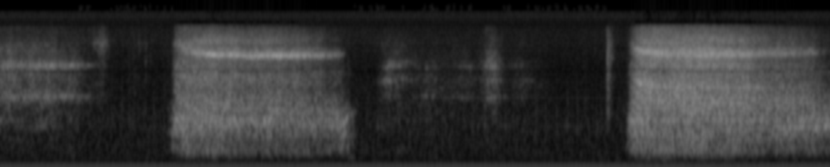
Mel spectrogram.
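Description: Two long inhaled breaths taken during a guided breathing exercise, each a soft, airy hiss lasting about two seconds, separated by a quiet pause.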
